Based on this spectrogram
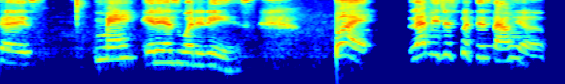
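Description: A woman uses a raised, projected voice with a bright, sharp tone. She moves at a moderate pace with very wide pitch swings. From Mississippi. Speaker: podcast panelist. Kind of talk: casual chat. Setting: video call.

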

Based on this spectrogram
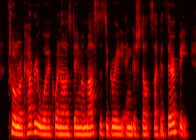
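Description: Talking very fast, a woman speaks in an Australian accent. Her pitch is very deep and low. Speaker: trauma therapist. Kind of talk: interview. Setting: remote call.

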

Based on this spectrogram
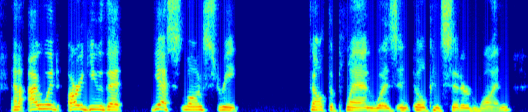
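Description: A woman with an ordinary speaking voice talks fairly slowly at a medium pitch with lively intonation, the sound dry and close with no echo. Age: 50s. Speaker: history professor. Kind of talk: interview.

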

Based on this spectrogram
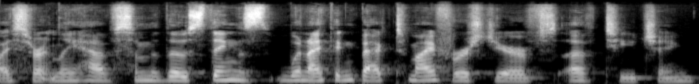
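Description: A woman with an American accent and a plain, everyday voice speaks at a medium pitch with ordinary pitch variation. The recording is very clean, with a silent background. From US East Coast. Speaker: literacy education professor and author. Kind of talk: interview.

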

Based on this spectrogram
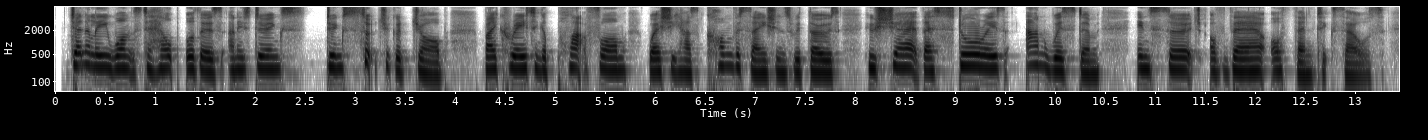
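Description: An unremarkable speaking voice from a woman comes at a fairly slow pace and medium pitch with ordinary pitch variation, the sound dry and close with no echo in a very clean recording with a silent background. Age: 50s. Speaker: podcast host. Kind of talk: interview.

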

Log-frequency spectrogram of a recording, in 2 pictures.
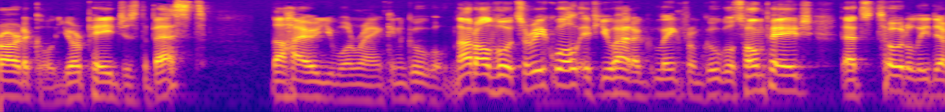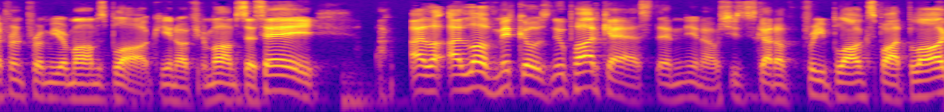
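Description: The intonation rises and falls in a lively way, and the words come fairly quickly. Otherwise, it's an unremarkable speaking voice. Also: man. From Middle East, half Filipino half American. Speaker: online language school founder. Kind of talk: interview.

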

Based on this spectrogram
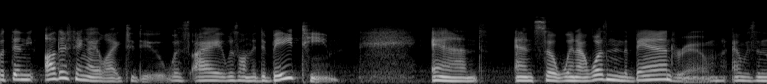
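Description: In an American accent, a woman with an unremarkable speaking voice talks at a moderate pace. Her pitch is fairly low and her intonation lively. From Southern Oregon, US. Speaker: percussionist and music professor. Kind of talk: casual interview chat. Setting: at her home.

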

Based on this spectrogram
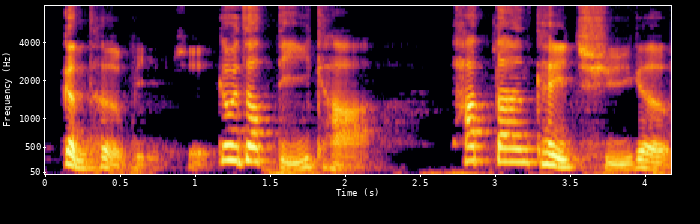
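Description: Very clean with a silent background, this recording has a man with a fairly high pitch and vocal fry, speaking at a moderate pace with very wide pitch swings. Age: 40s. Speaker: university professor of Chinese literature. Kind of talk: casual interview. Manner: animated, repetitive fillers.

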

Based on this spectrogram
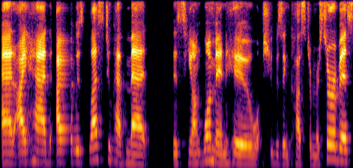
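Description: In an American accent, a woman with a fairly low pitch talks at a fairly slow pace in an ordinary speaking voice, her intonation fairly even. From New York, Rockland County. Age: 50s. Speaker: cosmetics company founder. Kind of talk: interview.

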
